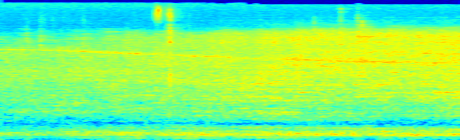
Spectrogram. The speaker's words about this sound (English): there's another plane.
